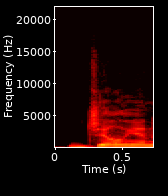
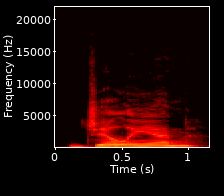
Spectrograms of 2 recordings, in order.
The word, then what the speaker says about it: Gillian: Gillian Anderson. Gillian. That initial G doesn't have a hard G sound, but a soft J sound. So Gillian.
